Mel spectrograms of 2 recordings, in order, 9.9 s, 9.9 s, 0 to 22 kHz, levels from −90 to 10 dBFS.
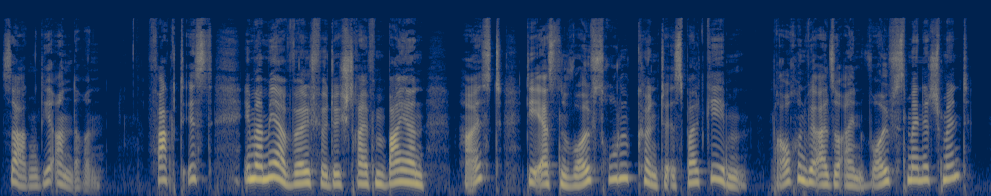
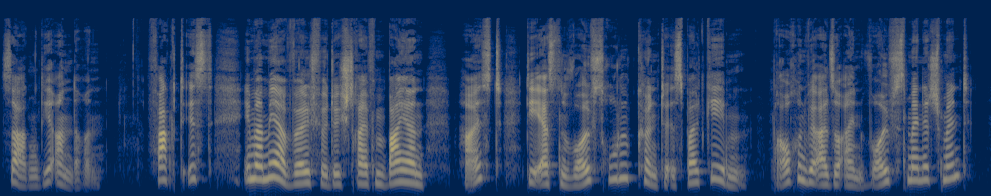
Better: first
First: none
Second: thin; very; fading below 650 Hz

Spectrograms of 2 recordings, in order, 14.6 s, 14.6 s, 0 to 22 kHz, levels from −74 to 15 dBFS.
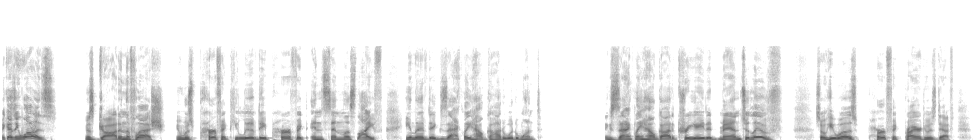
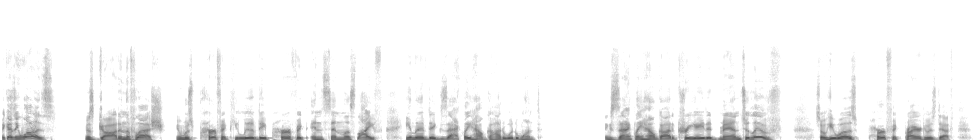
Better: first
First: none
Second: muffled; slightly; fading above 3 kHz

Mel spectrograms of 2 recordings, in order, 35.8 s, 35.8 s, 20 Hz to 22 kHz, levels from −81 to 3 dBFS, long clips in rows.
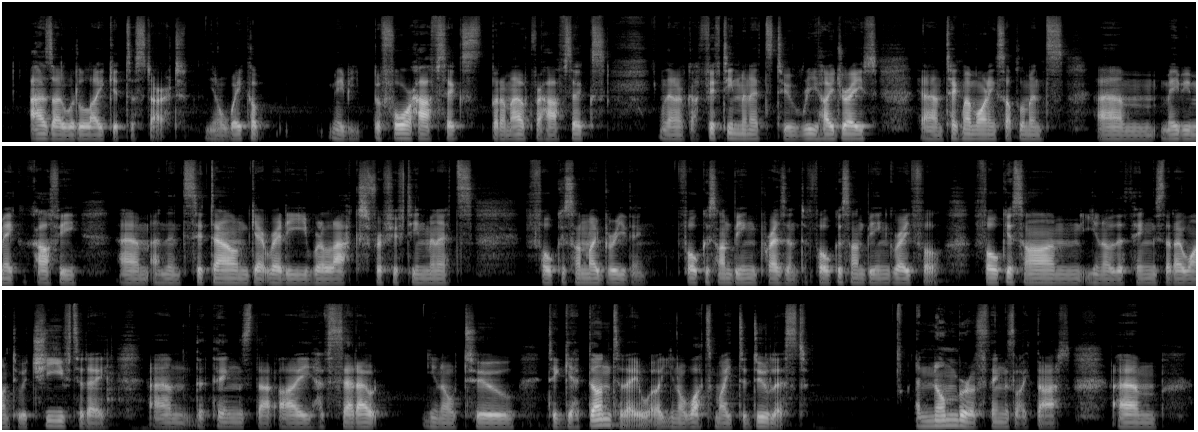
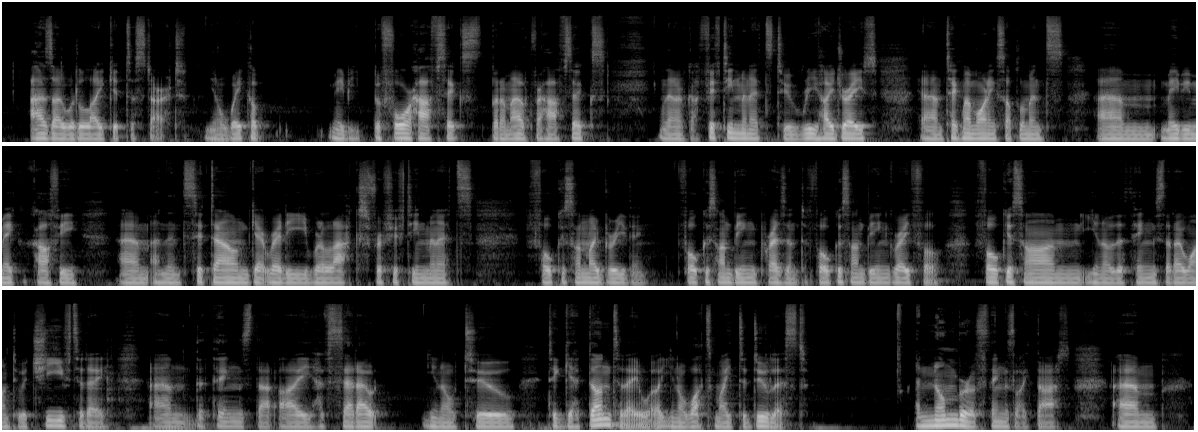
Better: second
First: thin; very; fading below 450 Hz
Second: none

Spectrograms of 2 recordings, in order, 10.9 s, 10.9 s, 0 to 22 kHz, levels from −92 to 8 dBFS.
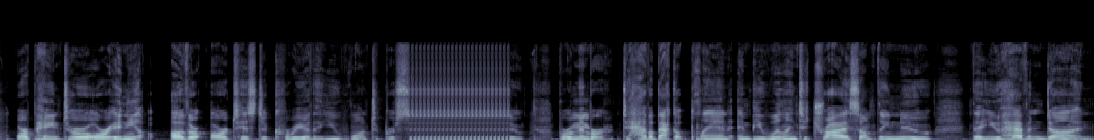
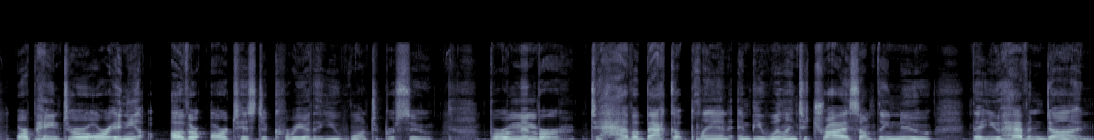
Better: second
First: audio freezing; at 4 s for 1 s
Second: none

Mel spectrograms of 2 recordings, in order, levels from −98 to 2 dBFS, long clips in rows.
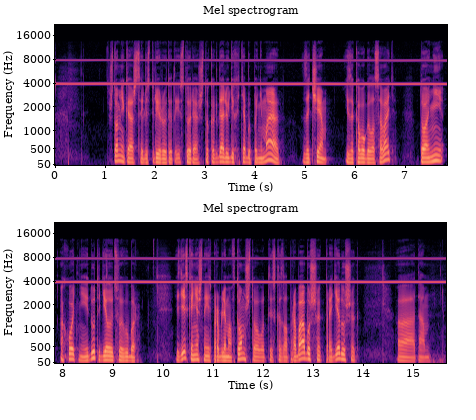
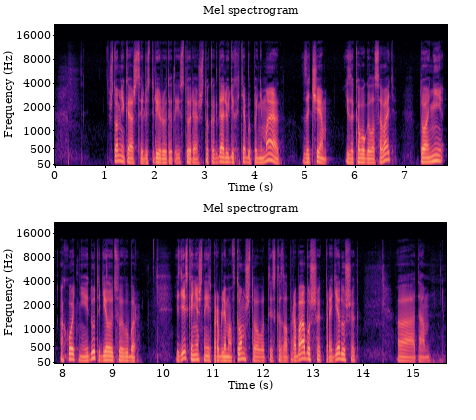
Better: second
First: high-pitched whine; loud; throughout; 4 kHz, 10 dB below the speech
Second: none

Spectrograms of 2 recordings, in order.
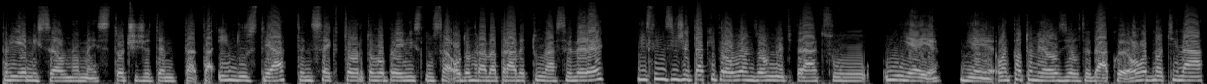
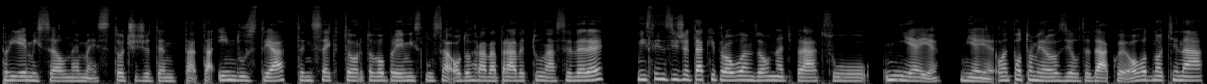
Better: second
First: distortion; heavy; 26% of the sound clipped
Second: none

